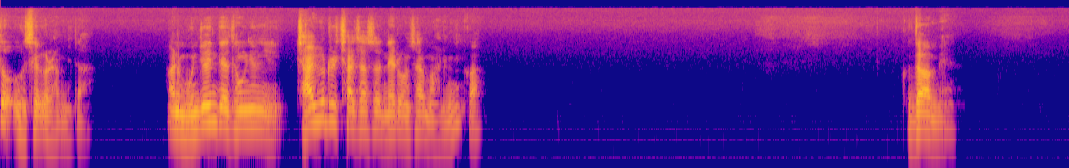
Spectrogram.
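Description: An elderly man speaks calmly and warmly over an online call.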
